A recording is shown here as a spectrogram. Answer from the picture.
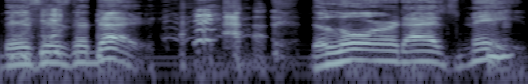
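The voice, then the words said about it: Preacher voice. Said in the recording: “I try to put my preacher voice on.”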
